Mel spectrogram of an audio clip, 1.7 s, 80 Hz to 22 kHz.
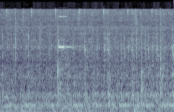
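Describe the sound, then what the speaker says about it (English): A Singer Quantum Stylist 9960 computerized portable sewing machine runs backward stitches, a steady close mechanical whir with quick rhythmic needle clicks, heard alone. "press and hold the reverse button to sew backwards a few stitches"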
